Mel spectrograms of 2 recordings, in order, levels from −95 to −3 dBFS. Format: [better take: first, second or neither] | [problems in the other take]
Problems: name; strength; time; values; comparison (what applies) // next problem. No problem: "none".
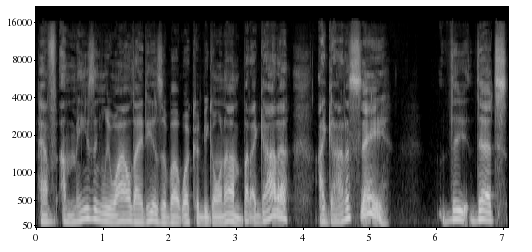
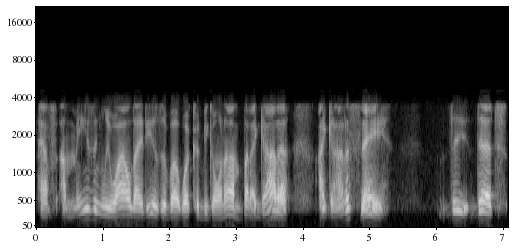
first | phone-call audio; nothing above 3.5 kHz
